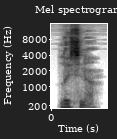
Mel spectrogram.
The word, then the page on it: loosener: Australian English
